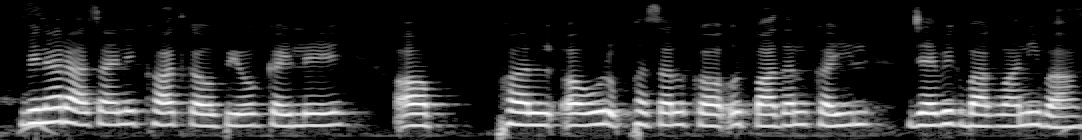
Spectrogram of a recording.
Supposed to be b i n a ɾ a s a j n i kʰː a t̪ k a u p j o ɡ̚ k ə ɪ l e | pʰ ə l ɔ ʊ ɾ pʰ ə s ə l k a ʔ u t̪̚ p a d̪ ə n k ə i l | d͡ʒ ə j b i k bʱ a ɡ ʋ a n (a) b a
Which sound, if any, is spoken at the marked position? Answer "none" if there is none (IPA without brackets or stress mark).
i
